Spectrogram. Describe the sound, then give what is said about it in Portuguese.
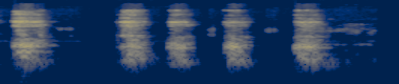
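A person imitates a gorilla with five short, gruff grunts, fairly loud: one alone, a brief pause, then four more in a steady rhythm. “Você vê o macaco, vê o, o, o gorila.”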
